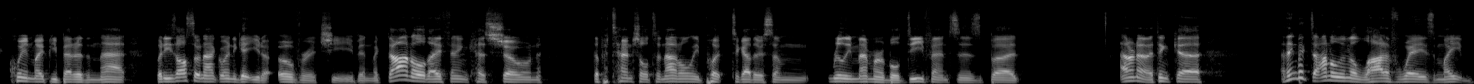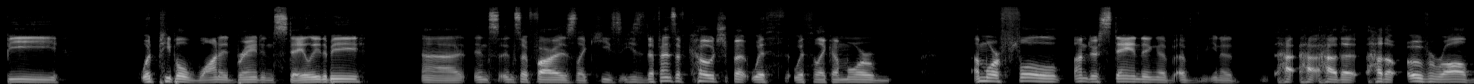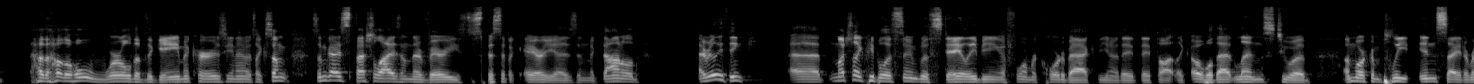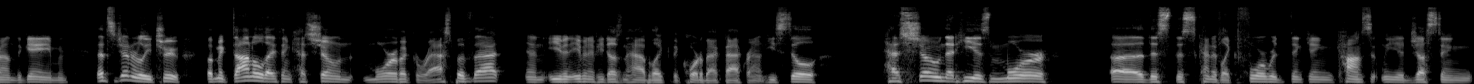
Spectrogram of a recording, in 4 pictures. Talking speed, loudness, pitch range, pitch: 195 wpm, -27 LUFS, 110-140 Hz, 120 Hz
